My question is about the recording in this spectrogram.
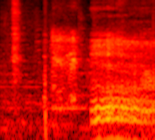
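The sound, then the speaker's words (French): A voice imitates a fire giant's deep growl: a few softer raspy breaths, then a loud, sustained guttural rumble that holds steady to the end, unaccompanied. “Il pousse un grognement et t'as l'impression de... Vous avez l'impression d'entendre un volcan qui est sur le point de, d'exploser.”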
